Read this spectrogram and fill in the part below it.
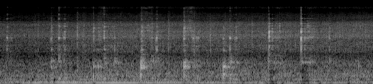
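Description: Shredded cabbage with dried prawns frying on a low flame with a lid to hand, a soft continuous sizzle with scattered light stirring taps and scrapes, close and even with no voices.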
